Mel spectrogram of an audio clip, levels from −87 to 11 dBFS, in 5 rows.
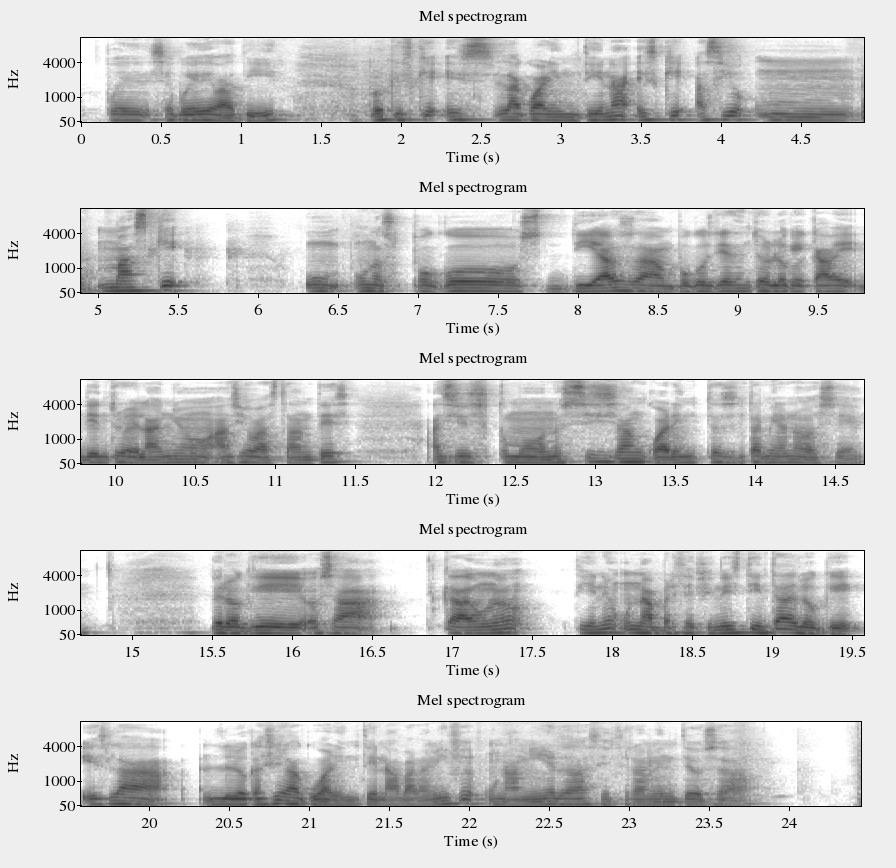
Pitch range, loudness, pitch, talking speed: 105-125 Hz, -22 LUFS, 115 Hz, 195 wpm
